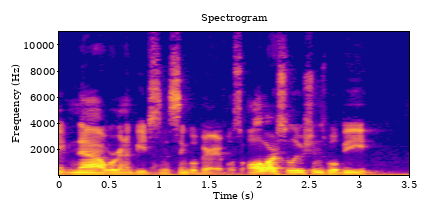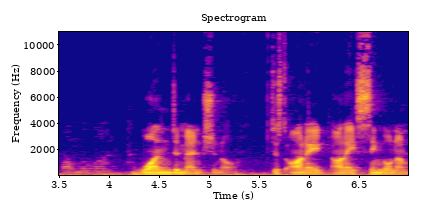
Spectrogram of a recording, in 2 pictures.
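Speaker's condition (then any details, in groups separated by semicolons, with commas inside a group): No condition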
